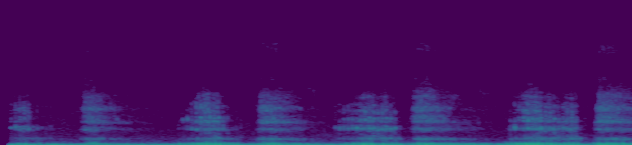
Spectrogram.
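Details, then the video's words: A sleeping cat snoring: a steady low rumble under soft breathy pulses, about eight breaths in quick succession, with no other sounds. "Snoring and sleeping cat"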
